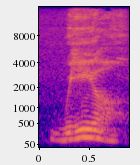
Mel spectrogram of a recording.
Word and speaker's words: wheel: Now WH sounds like W, like wah, and the H is silent.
